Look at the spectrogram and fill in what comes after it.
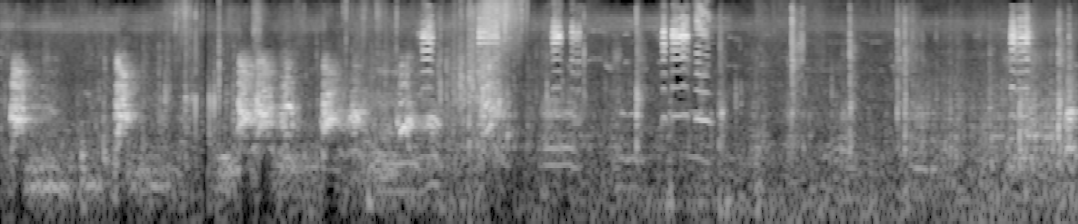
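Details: Several eight-week-old Malinois puppies, a litter, giving high, sharp yips and squeaky whines in irregular bursts over a low background murmur, with brief clusters of rapid yelps around the middle.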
